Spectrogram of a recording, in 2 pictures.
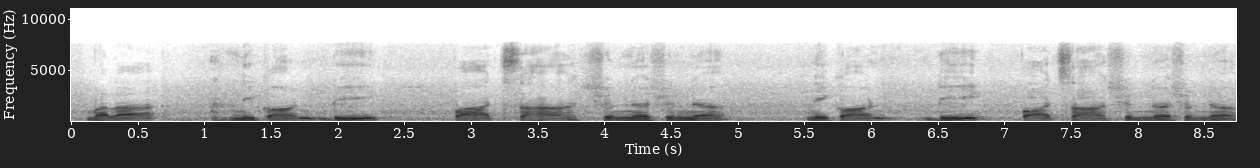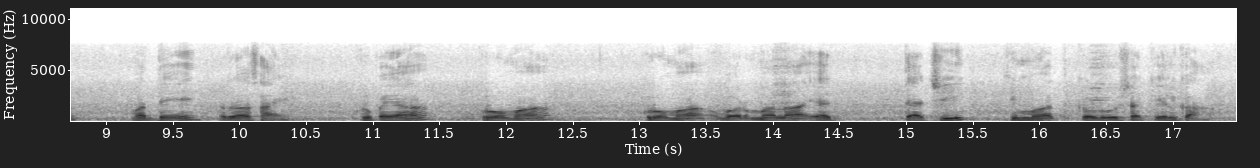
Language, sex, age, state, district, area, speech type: Marathi, male, 45-60, Maharashtra, Nagpur, urban, read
